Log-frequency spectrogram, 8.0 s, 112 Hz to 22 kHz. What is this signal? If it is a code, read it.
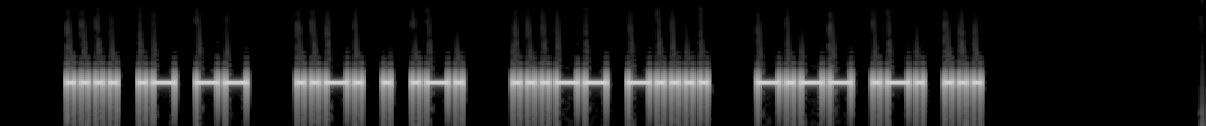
Morse code, heard as a keyed tone, about 25 wpm, 700 Hz. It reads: HAM FER 36 YRS
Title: Practice QSO - Exchange 3 - More Info - 25wpm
